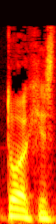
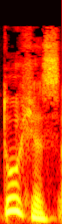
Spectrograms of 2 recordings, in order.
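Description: First: The first vowel is an 'o' sound. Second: The first vowel is a 'u' sound. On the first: The speaker calls it right. "говорит Тохис, таки да" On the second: The speaker calls it wrong. "я говорю Тухис, а меня Кэп поправил"

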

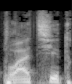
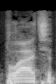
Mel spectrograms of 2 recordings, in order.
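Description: First: The stress is on the second syllable. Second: The stress is on the first syllable. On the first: This is the older accepted stress. "было" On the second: This is the newer stress becoming the norm. "На корень постепенно сползает ударение"

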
